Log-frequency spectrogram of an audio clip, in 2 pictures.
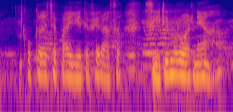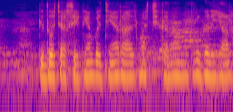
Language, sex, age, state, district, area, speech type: Dogri, female, 30-45, Jammu and Kashmir, Samba, urban, spontaneous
